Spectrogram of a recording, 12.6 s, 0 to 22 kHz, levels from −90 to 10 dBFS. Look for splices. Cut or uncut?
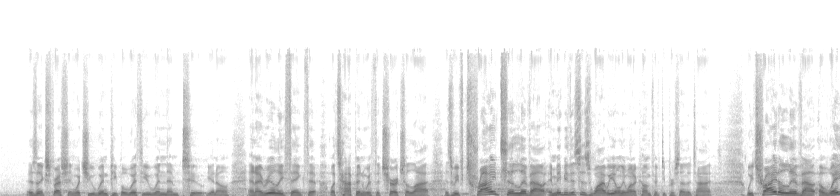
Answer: uncut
